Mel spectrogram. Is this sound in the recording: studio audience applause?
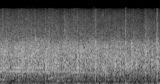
yes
